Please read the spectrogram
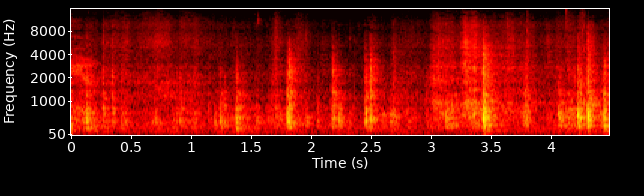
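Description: A sheet of paper towel rustling and crinkling as it is laid on a tabletop and smoothed flat by hand, with a handful of short rustles and light taps.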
